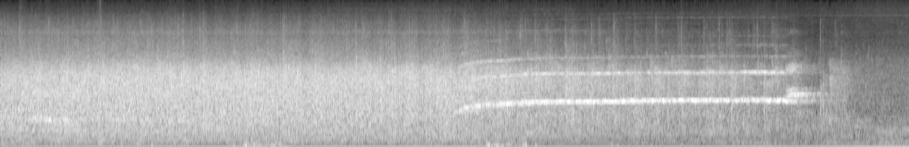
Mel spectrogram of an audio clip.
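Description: A large congregation applauding in a steady clap offering. About six seconds in, a steady high whistling tone rises in over the clapping and holds for about four seconds. The applause and the tone stop together just before the end.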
